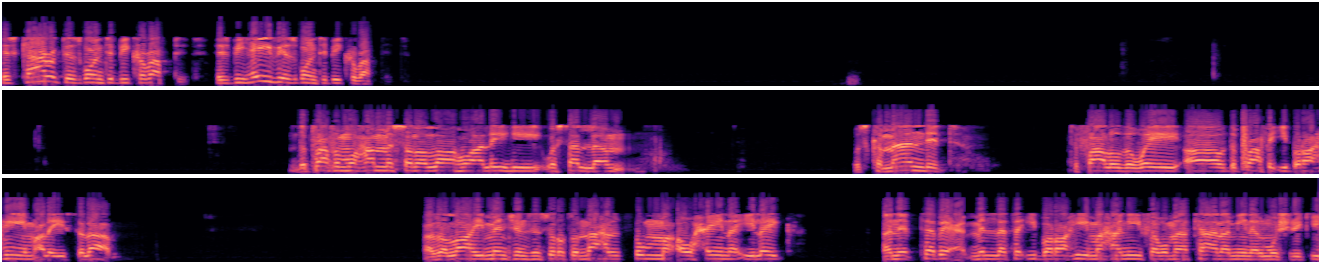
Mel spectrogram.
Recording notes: A Toronto Tele-Conference Event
